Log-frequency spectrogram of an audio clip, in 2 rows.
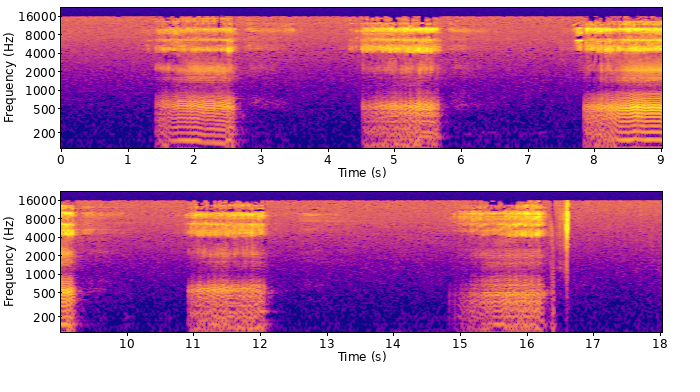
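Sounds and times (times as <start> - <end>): puppy snoring: 1.3 - 3.3, 4.3 - 6.3, 7.7 - 10.0, 10.8 - 12.9, 14.8 - 16.4.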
